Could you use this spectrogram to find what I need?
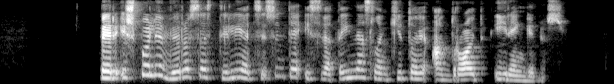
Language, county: Lithuanian, Vilnius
